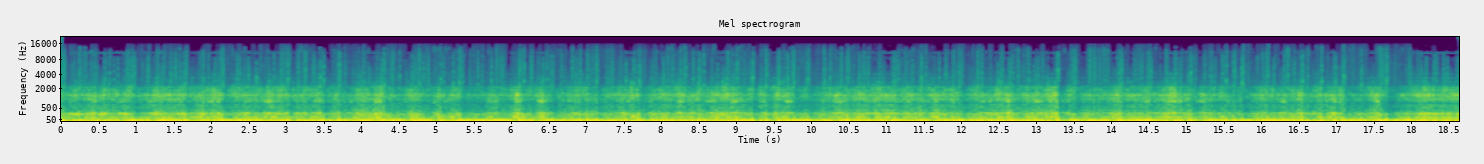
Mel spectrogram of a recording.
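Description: Bicycle tyres hum and rattle over a rough road.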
